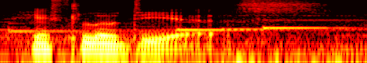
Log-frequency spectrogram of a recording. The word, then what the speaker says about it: Hythlodaeus: I am Hythlodaeus, Chief of the Bureau of the Architect. Ah, that's how you pronounce it. Hythlodaeus.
